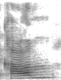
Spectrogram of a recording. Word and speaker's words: column: be silent see the column of trees in autumn he sang A Hymn when you have MN at the end of the word the N is silent say it with me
